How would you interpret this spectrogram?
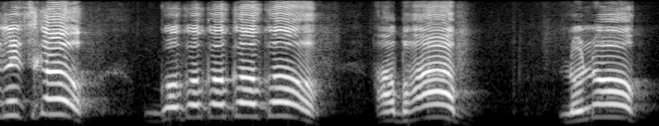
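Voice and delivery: loud go-go-go chant; cheering her on. Real, not acted. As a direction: pump up the eater. Cheering eater at the challenge start.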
